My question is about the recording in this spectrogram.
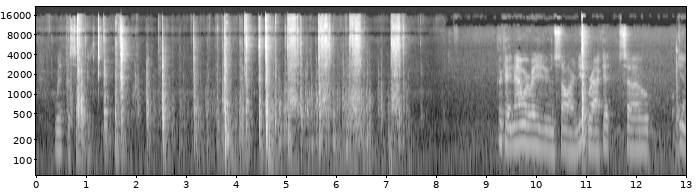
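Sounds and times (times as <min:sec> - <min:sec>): hand ratchet clicking: 0:04.2 - 0:07.5.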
